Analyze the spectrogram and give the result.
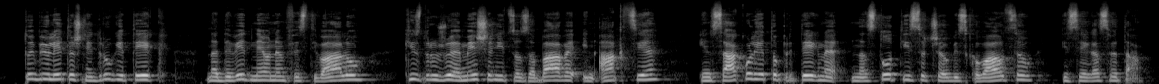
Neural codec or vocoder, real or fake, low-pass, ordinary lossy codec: vocoder, 44.1 kHz, 128 mel bands, Pupu-Vocoder; fake; none; none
